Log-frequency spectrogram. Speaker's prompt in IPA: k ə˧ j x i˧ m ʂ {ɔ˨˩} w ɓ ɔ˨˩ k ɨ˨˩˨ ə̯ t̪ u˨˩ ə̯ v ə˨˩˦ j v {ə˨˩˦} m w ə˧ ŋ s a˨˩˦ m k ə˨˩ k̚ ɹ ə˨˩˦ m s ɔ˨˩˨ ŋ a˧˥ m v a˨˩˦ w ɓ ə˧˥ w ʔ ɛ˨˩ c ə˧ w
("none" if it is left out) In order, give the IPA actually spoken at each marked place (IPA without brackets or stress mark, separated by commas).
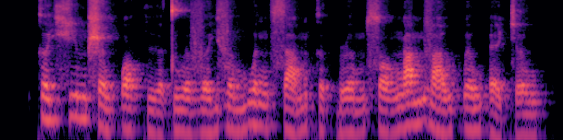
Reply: ə˨˩, ə˨˩˦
